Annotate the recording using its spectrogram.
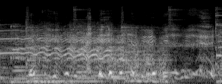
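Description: An electronic unicorn toy gives a wavering, horse-like whinny over background music.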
